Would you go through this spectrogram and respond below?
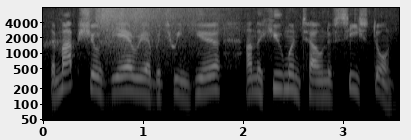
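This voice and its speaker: A man's voice: a little high, brisk, fairly bright tone, slight background noise, natural voice. An actor playing an eager, polite young male gnome hero in a game, chatty and curious.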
